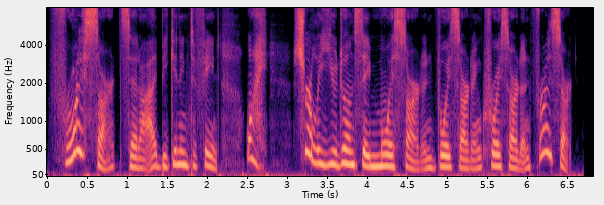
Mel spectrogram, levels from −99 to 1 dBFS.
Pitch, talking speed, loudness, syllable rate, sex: 215 Hz, 160 wpm, -18 LUFS, 4.6 syllables/s, female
